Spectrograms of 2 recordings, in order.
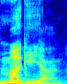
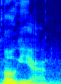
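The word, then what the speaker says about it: Mogollon: yeah the mogeon rim it's muggy on i thought it was mogeon unless there's two different pronunciations no my whole life nobody has ever said it right okay i i thought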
